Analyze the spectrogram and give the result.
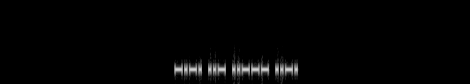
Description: Morse code, heard as a keyed tone, about 47 wpm, 700 Hz. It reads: CU2F
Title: DXCC-100 Call Signs - 4 Characters - 50wpm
